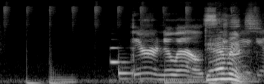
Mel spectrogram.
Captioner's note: voiceover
